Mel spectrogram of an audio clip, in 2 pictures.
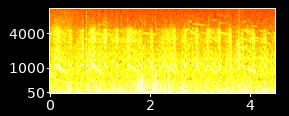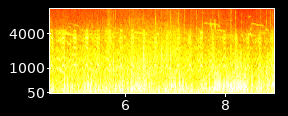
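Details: Gulls on the dune of Helgoland: a crowded chorus of harsh, honking, overlapping calls with many birds calling at once, under steady background rumble.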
